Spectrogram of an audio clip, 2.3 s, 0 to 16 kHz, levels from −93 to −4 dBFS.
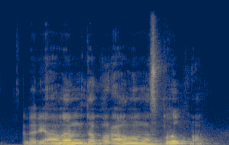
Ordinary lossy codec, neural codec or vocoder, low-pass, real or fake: AAC, 96 kbps; codec, 44.1 kHz, 3.4 kbps, Pupu-Codec; 14.4 kHz; fake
